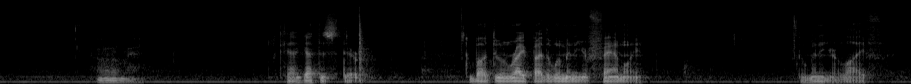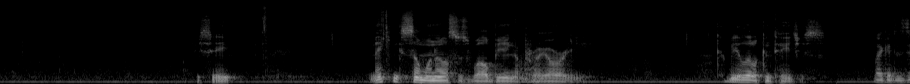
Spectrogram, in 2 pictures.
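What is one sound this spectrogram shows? A man speaks calmly, close by, in short phrases with pauses.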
